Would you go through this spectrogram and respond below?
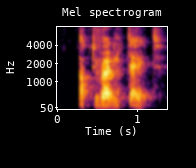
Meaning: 1. actuality, activity 2. topicality 3. current affairs
- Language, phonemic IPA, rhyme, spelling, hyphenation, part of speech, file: Dutch, /ˌɑk.ty.aː.liˈtɛi̯t/, -ɛi̯t, actualiteit, ac‧tu‧a‧li‧teit, noun, Nl-actualiteit.ogg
